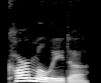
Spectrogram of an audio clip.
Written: carmelita

